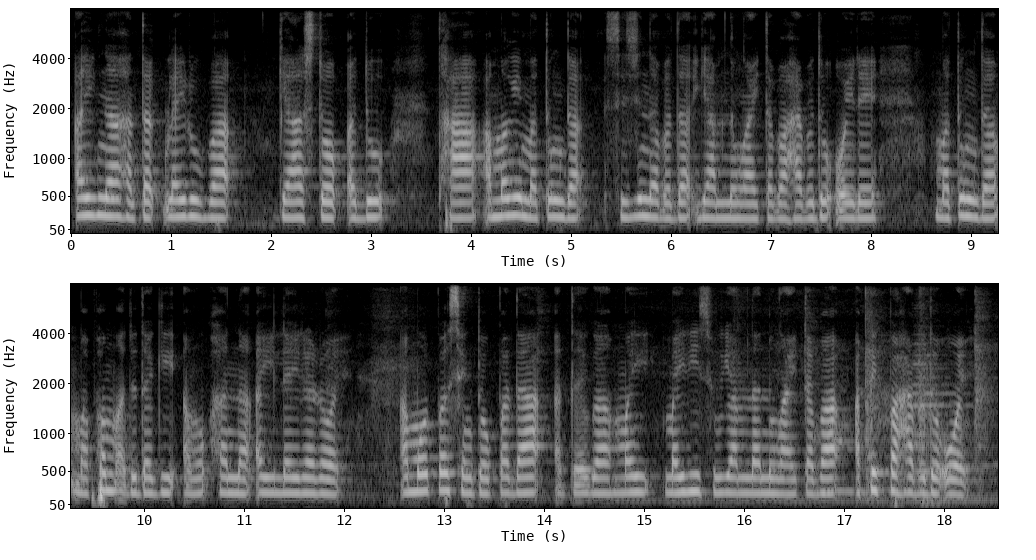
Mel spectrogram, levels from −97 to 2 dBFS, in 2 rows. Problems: background sounds at intervals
